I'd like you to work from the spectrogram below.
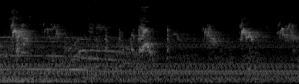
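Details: Morning budgerigar chatter: bright, quick chirps and squeaks in short bursts, several sharp accented notes about one second apart, set against a faint continuous low hum.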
